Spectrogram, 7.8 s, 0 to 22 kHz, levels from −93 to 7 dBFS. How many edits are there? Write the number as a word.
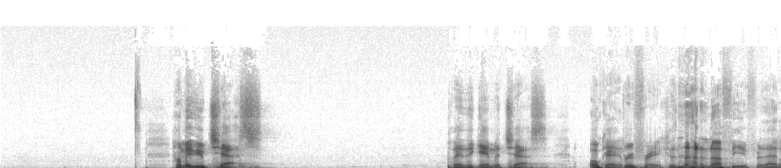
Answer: three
